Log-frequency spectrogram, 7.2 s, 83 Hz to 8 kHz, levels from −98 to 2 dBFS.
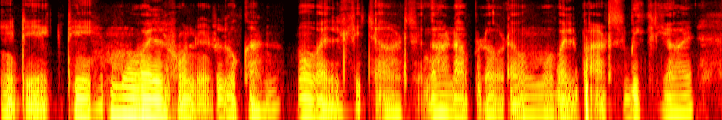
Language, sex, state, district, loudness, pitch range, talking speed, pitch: Bengali, male, West Bengal, Malda, -22 LUFS, 95-125 Hz, 115 wpm, 105 Hz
